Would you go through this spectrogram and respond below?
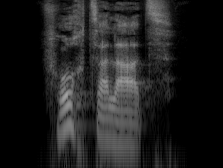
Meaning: genitive singular of Fruchtsalat
- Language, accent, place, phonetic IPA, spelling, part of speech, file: German, Germany, Berlin, [ˈfʁʊxtzaˌlaːt͡s], Fruchtsalats, noun, De-Fruchtsalats.ogg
